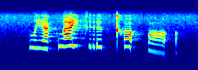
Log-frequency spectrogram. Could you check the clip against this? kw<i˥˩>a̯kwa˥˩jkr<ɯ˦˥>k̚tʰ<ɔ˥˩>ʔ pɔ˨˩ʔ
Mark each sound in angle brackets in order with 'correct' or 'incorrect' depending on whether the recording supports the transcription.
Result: incorrect: i˧, correct, correct

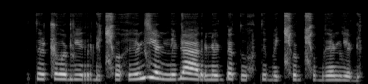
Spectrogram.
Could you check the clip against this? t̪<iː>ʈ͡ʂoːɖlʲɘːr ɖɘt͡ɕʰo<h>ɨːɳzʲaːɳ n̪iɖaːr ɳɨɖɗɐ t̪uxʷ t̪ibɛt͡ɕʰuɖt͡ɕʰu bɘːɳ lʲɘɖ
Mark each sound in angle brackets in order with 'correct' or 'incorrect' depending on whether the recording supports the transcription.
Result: incorrect: ɨː, correct

